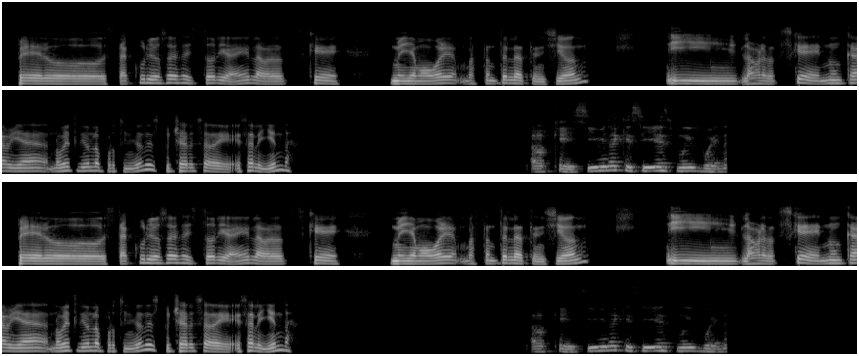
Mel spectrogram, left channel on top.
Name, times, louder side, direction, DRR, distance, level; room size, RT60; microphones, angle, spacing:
voice 1, 0.2-3.4 3.9-5.9 6.1-6.3 6.6-11.5, right 2 dB, 20° right, 0.5 m, -29 dB
voice 2, 13.8-15.8, left 2 dB, 45° left, 1.1 m, -33 dB
head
